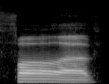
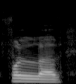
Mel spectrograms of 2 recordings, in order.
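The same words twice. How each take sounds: First: The L is dark with the tongue tip down. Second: The L is closed off with the tongue raised. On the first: The speaker calls it right. "keep the tip of your tongue down for the entire time with the dark L" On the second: The speaker calls it wrong. "your L sound is a little closed off"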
